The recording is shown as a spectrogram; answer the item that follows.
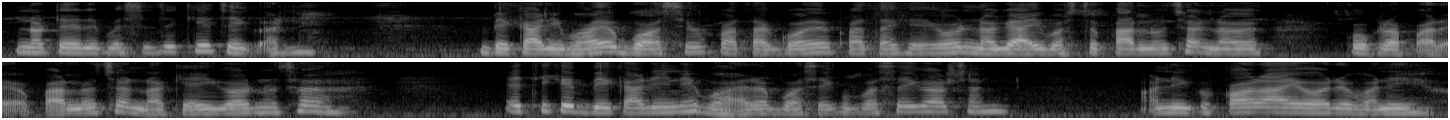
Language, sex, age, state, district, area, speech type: Nepali, female, 60+, West Bengal, Alipurduar, urban, spontaneous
